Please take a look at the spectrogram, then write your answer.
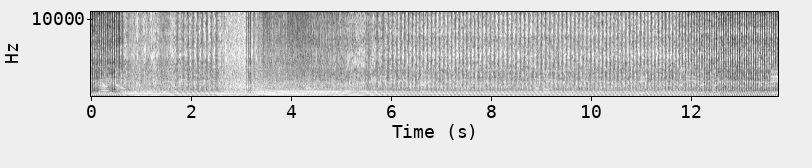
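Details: Car that would not pull or rev, with the catalytic converter and exhaust manifold section removed: the engine catches and revs up and down cleanly with no stumble. It pulls freely once the exhaust blockage is gone.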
